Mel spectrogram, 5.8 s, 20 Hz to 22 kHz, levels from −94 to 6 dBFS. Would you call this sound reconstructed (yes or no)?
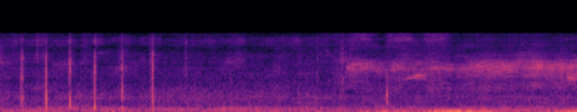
yes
